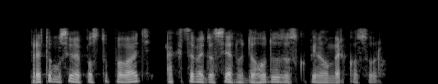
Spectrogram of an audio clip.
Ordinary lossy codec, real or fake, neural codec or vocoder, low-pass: AAC, 48 kbps; fake; vocoder, 24 kHz, 100 mel bands, Vocos; 5.4 kHz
